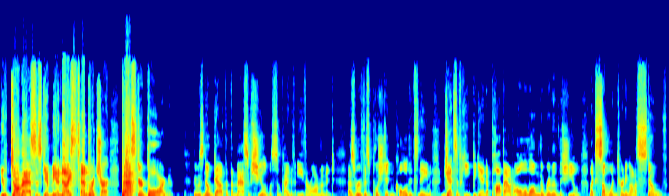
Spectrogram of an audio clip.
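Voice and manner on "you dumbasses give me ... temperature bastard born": put-on roaring warrior voice, higher and louder. Voicing a warrior pushing his shield forward: Rufus roaring. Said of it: "he roared".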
